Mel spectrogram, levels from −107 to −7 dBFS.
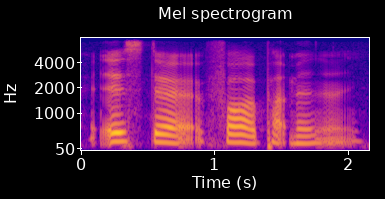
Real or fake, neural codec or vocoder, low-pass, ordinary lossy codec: real; none; 7.2 kHz; none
